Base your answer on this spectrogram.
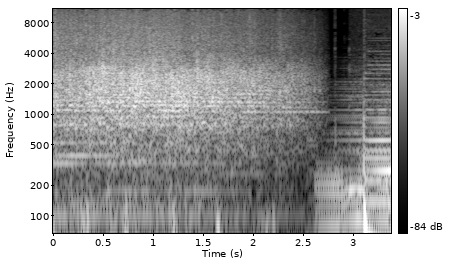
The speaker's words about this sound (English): Lord, a mighty clap offering.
